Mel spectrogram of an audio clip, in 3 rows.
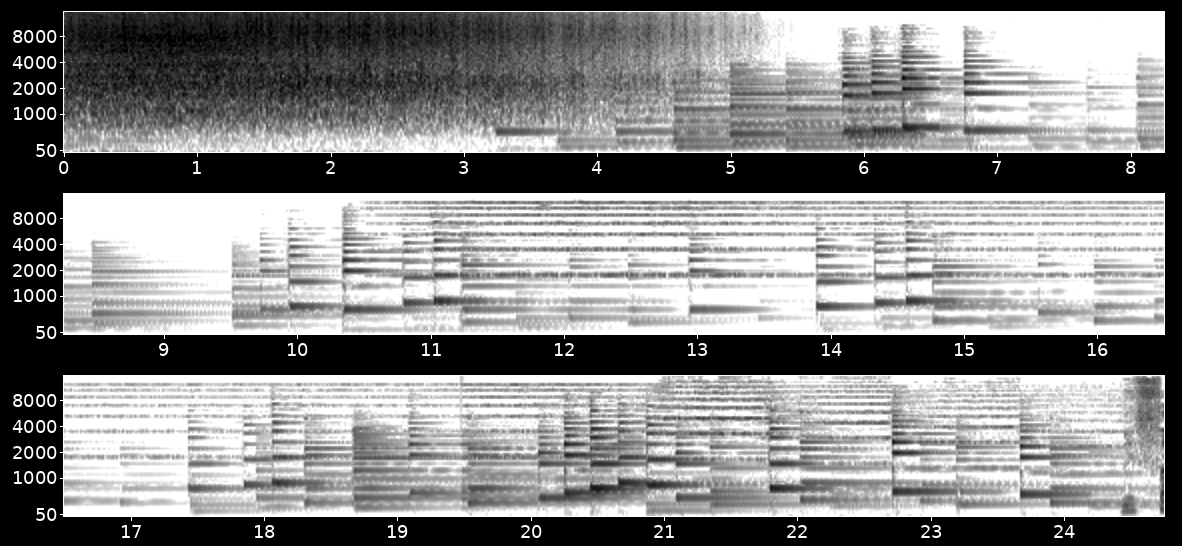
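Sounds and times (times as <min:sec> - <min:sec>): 
crowd applauding: 0:00.0 - 0:05.2
instrumental music: 0:00.0 - 0:24.7.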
